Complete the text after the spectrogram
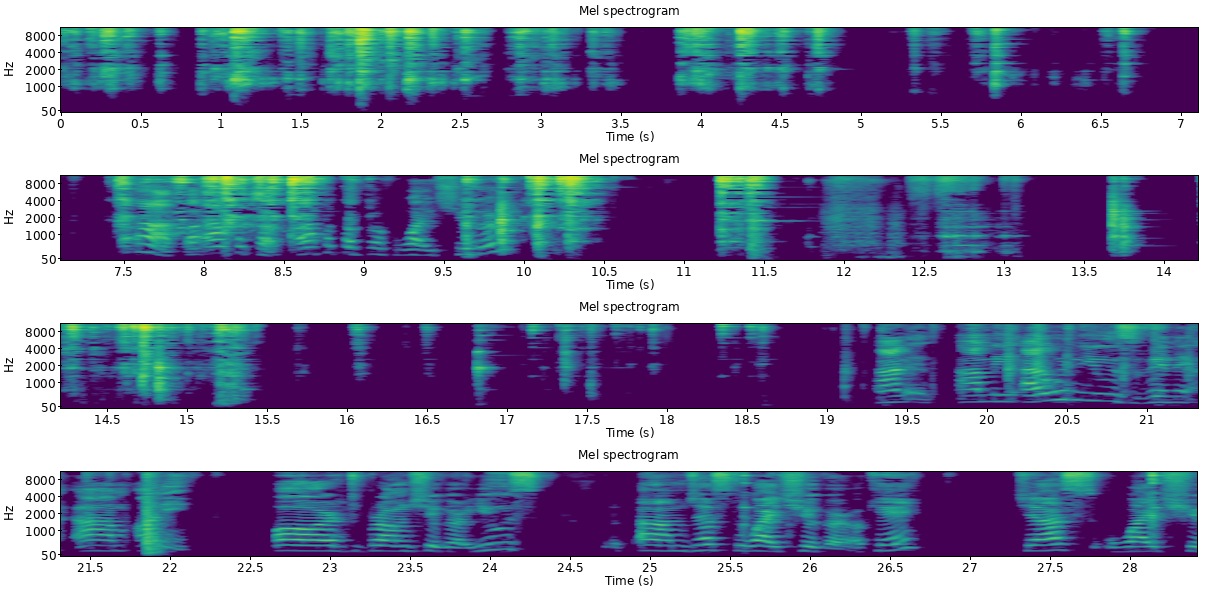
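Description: Metal measuring cups clink and rattle.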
